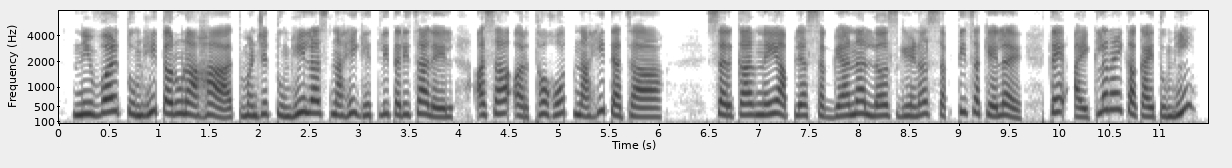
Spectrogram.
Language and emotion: Marathi, angry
